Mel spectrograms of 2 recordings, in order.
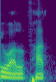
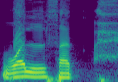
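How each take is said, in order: First: The word ends with no h sound. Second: The word ends with a faint breathy h. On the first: The speaker calls it wrong. "এটা সম্পূর্ণ ভুল" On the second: The speaker calls it right. "শেষে হার একটি আওয়াজ আসবে"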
